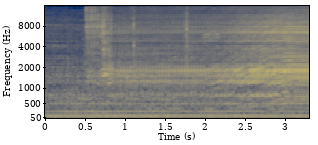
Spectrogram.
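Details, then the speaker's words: Sony DCR-TRV530 camcorder with a tape new to the camera; low hum, then a rough scraping rasp building over seconds; the cassette sits slightly too far in, or may not be lifted high enough, so its lid touches the head drum. "that the cassette has gone in just a little bit too far and it's touching up against the drum right here"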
